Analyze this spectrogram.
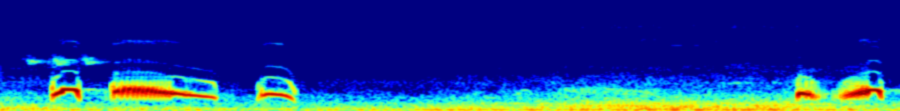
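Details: Decoy Spotted dove calling to draw in wild birds: a rounded coo, a long drawn-out falling coo and another short coo, then a fresh phrase begins near the end; faint low hum behind.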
